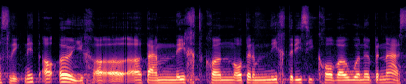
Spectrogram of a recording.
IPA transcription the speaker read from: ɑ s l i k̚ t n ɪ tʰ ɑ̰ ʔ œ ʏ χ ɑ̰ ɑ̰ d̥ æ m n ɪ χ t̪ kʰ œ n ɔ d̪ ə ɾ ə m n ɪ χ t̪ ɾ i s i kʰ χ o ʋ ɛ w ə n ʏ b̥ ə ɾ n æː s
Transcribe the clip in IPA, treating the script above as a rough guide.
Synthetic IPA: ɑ s l i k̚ t n ɪ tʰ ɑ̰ ʔ œ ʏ χ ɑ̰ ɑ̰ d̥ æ m n ɪ χ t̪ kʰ œ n ɔ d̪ ə ɾ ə m n ɪ χ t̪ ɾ i s i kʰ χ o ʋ œ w ə n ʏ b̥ ə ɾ n æː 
